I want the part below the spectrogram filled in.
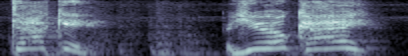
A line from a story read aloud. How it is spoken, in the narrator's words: Sue yelled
